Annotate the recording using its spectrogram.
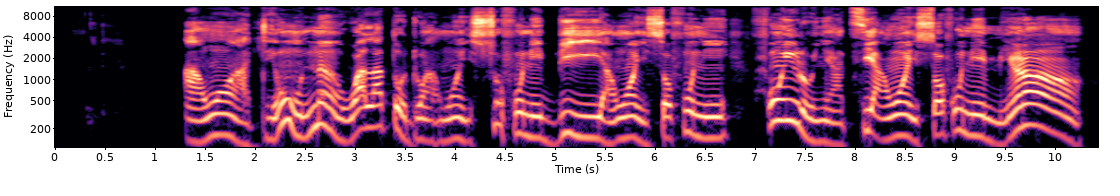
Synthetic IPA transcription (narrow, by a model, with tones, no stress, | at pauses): a˨w̃ɔ̃˧a˨de˨˦ũ˦˨˦nãː˦˨wa˦la˦to˦˨dũ˨˧˦a˨w̃ɔ̃˧i˨sɔ˧˦fũ˦nĩ˧bi˦a˨w̃ɔ̃˧i˨sɔ˧fũ˦nĩ˧ | fũ˦i˦˨ɾo˨j̃ã˨ti˧a˨w̃ɔ̃˧i˨sɔ˧˦fũ˦nĩ˧˨mĩ˨˦ɾ̃ãː˦˨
